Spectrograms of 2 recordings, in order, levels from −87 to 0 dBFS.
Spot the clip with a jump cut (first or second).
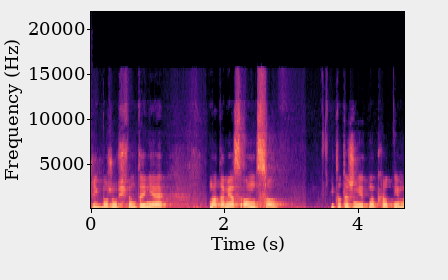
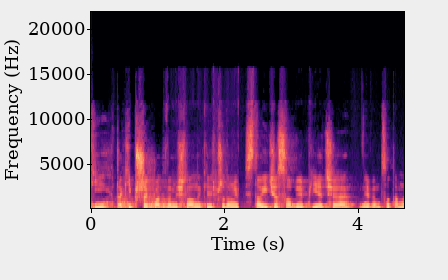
second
